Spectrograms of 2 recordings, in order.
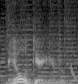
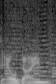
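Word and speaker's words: L-Gaim: Elgame gonna catch a kill here. Or was it Elgaim? Did someone pronounce it Elgaim in one of the...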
